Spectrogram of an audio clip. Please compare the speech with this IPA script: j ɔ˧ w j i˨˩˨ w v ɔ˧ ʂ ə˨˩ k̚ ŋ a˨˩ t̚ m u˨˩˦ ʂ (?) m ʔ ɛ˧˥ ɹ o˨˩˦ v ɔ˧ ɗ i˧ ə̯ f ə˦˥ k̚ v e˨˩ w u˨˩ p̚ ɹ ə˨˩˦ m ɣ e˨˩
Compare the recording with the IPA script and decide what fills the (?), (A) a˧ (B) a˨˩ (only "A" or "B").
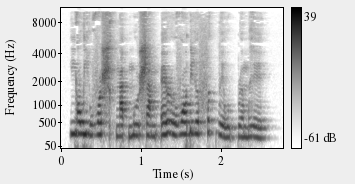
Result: B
